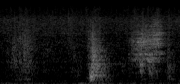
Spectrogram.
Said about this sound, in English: Onions are sizzling away. I'm just sweating those down. Getting nearly translucent. Getting ready to put in the garlic.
